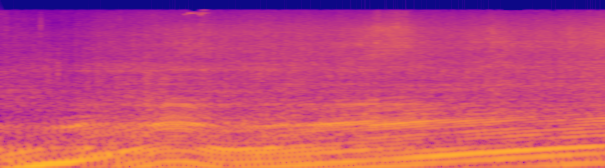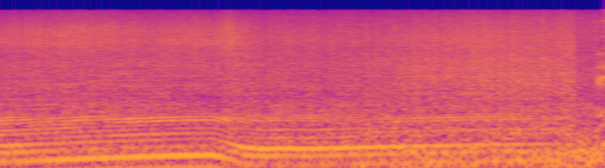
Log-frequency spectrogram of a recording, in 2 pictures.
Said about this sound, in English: As you can hear, this car is insanely loud.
